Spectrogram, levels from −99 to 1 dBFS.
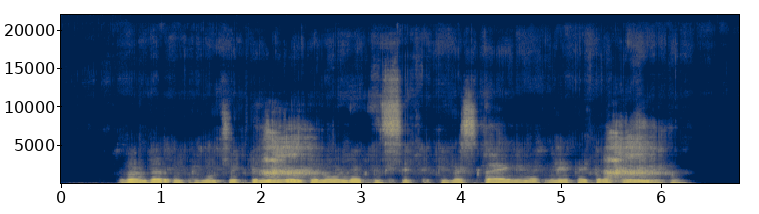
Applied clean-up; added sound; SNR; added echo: neural mask model Resemble Enhance denoiser.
